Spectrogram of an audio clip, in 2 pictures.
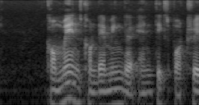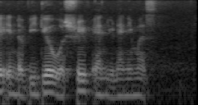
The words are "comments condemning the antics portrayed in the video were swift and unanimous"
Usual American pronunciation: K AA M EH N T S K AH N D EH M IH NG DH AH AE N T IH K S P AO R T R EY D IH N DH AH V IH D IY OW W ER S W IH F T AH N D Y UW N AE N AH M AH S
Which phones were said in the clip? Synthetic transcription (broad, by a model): K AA M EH N S K AH N D EH M IH NG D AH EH N T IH K S P AO T R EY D IH N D AH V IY D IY OW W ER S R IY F AH N Y UW N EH N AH M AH S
